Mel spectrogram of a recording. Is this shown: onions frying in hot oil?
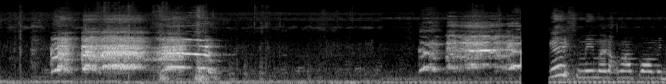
no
